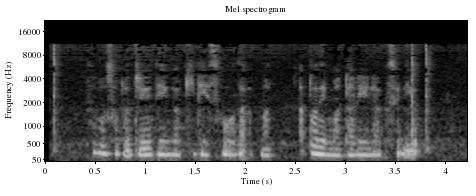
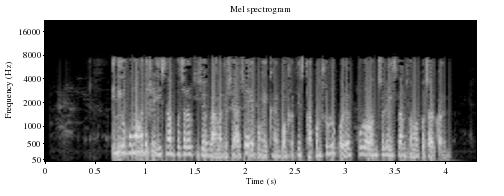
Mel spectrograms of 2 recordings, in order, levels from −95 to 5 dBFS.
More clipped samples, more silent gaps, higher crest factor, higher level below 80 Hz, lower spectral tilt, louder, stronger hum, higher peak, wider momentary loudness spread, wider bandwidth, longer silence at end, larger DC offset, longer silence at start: neither; neither; about the same, 16 dB vs 16 dB; second, -60 dBFS vs -38 dBFS; about the same, -6 dB/octave vs -5.5 dB/octave; second, -27 LUFS vs -17 LUFS; neither; second, -12 dBFS vs 0 dBFS; first, 14 LU vs 7 LU; first, 11.5 kHz vs 8 kHz; about the same, 0.35 s vs 0.25 s; neither; second, 0.05 s vs 0.65 s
